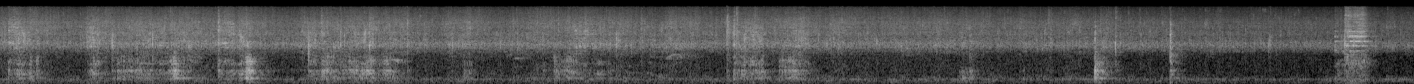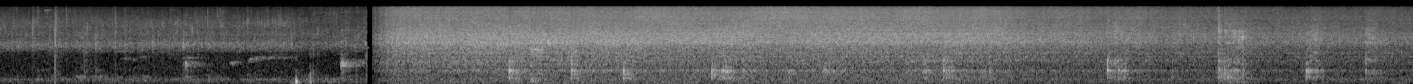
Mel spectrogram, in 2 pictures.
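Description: Sliced onions sizzling in hot oil in a metal kadai, with the scrape and clink of a metal spoon stirring them. About two-thirds of the way through, the sizzle suddenly grows much louder for several seconds as chopped tomatoes go into the hot oil, then settles back to frying and stirring.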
